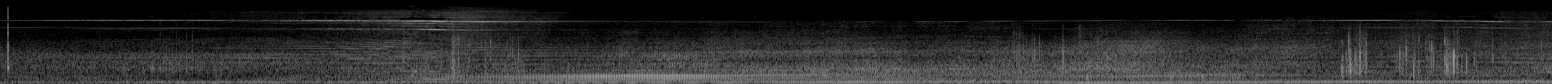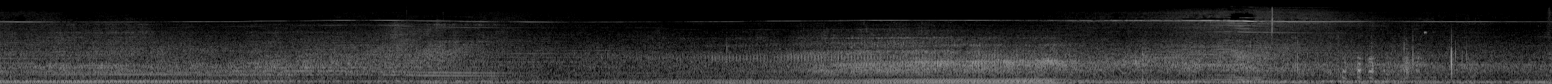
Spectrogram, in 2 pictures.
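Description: Electric motor and propeller of a Hacker SkyCarver radio-controlled glider in powered flight, the pitch rising and falling as it passes. A few short loud bursts stand out, about four seconds in, around the middle and near the end.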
